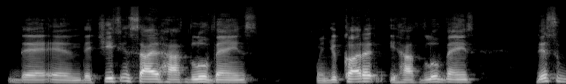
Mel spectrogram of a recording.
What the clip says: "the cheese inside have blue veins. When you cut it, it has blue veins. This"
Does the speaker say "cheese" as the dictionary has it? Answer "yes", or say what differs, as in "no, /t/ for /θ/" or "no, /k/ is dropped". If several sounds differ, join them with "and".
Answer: no, /s/ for /z/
